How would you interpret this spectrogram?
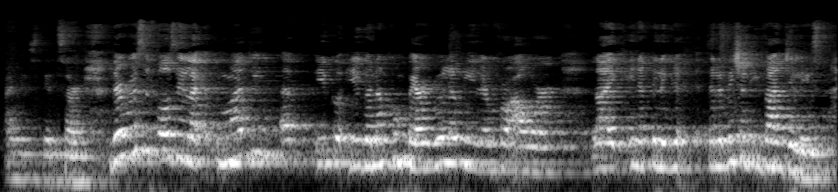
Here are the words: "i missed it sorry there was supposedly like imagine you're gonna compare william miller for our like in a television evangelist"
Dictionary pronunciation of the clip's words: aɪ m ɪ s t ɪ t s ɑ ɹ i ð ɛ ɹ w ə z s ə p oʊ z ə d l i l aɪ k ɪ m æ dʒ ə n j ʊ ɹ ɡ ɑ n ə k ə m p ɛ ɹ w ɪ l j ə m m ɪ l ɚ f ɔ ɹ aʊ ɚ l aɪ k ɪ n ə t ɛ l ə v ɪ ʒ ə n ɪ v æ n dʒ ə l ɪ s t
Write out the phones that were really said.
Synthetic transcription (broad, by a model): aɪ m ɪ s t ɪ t s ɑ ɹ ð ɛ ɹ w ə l s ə p oʊ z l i l aɪ k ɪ m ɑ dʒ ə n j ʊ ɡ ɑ n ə k ə m p ɛ ɹ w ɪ l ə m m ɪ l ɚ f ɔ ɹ aʊ ɚ l aɪ k ɪ n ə t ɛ l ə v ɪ ʃ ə n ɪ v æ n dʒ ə l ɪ s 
